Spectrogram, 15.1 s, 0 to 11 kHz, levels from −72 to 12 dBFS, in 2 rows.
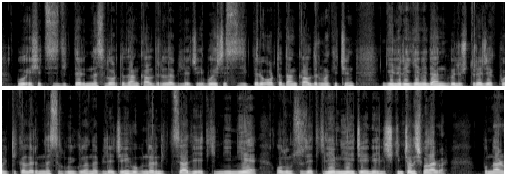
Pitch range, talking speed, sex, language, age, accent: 105-125 Hz, 105 wpm, male, Turkish, 50-69, native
